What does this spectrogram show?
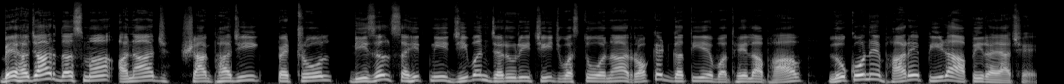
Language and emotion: Gujarati, neutral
